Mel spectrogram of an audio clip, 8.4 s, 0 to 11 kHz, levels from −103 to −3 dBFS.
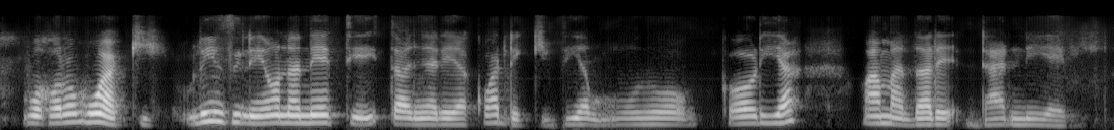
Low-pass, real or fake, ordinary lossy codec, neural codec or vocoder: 7.2 kHz; fake; none; codec, 16 kHz, 2 kbps, X-Codec, HuBERT features, trained on LibriSpeech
